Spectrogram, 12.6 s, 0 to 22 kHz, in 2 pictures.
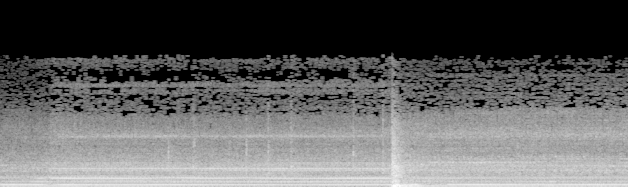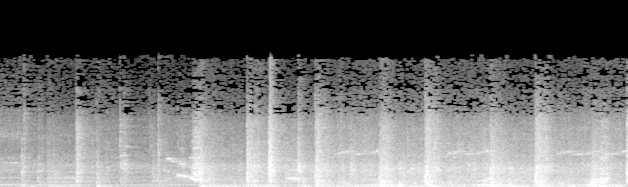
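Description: HBY6-10 interlocking soil-cement brick machine running with a steady hum and a sharp click about four seconds in. From about halfway there is a fast, irregular run of loud metal clanks and knocks as the machine works through a cycle and the freshly moulded bricks come out onto the steel pallet table.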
